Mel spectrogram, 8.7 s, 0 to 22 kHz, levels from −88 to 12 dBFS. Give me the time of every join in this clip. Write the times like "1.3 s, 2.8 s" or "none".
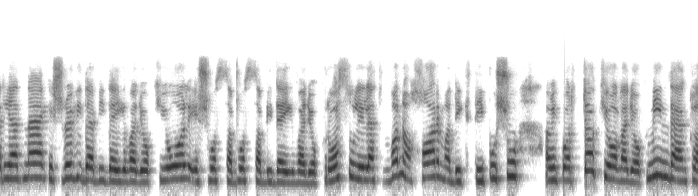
3.0 s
